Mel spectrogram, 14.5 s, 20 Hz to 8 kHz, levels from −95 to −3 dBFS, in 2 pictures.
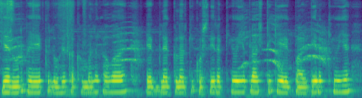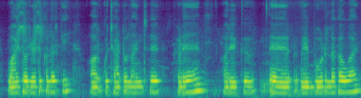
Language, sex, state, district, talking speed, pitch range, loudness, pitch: Hindi, male, Chhattisgarh, Bilaspur, 170 wpm, 130-140 Hz, -17 LUFS, 135 Hz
